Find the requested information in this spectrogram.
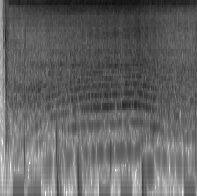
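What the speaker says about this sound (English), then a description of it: "the Vulcanator also just happens to rev up very fast" Dart Zone Vulcanator foam blaster, powered by six AA batteries, spins its flywheels up into a steady high-pitched whine that holds close and loud, with rhythmic mechanical clicks underneath.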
